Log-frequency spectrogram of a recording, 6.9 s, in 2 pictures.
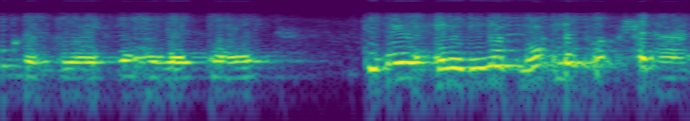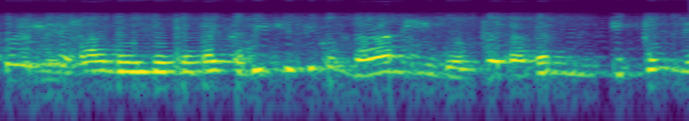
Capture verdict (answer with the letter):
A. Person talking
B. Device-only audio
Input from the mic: A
